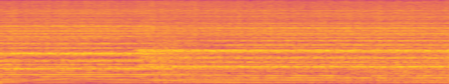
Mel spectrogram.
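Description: Choral music with sustained, held chords that move to a new chord about one and a half seconds in.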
